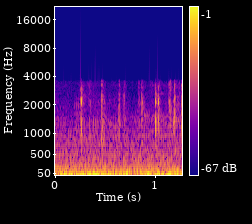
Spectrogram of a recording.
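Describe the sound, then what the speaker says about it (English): A computer keyboard being typed on, a quick run of light key clicks close to the microphone, several presses in a row without talking. "I hit F8 on the keyboard"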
